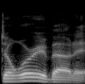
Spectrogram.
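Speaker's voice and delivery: very sarcastic, dripping with sarcasm.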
